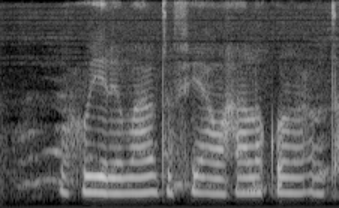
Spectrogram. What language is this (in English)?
Somali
